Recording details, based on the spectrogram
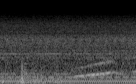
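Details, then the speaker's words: NB drift car first started after a fuel system refresh with a new Deatschwerks fuel pump and filter, plus a pilot and throw-out bearing replacement: a thin whine climbs in pitch over a low idle rumble. The new fuel pump makes a funny whine. "yeah that that makes such a funny noise back up"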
